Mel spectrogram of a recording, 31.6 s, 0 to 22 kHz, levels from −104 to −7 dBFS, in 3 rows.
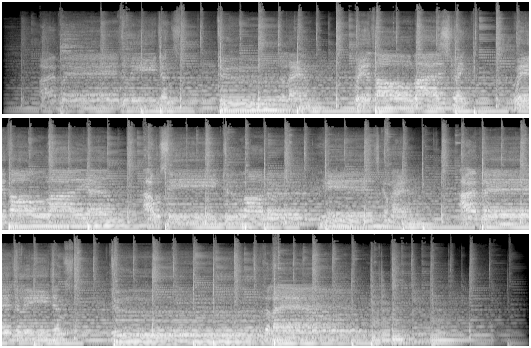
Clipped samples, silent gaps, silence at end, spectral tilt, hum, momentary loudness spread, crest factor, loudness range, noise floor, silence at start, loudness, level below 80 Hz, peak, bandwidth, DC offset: under 0.1%; none; 0.4 s; -5 dB/octave; none; 9 LU; 16 dB; 5 LU; -44 dBFS; 0.4 s; -18 LUFS; -26 dBFS; -2 dBFS; over 20 kHz; under 0.1%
